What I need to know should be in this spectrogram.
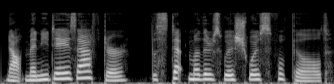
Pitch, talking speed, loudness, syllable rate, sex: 215 Hz, 160 wpm, -16 LUFS, 5.0 syllables/s, female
